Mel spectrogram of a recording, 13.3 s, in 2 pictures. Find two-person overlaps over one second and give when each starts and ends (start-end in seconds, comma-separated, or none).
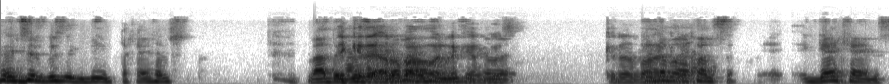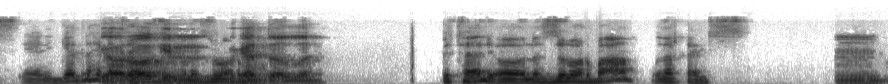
2.5-3.8, 7.4-8.7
